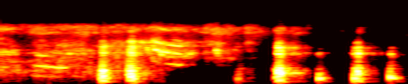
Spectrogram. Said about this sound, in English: Thanks for turning away and coughing though.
